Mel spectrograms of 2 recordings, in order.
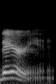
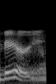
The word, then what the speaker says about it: Darion: it well she's stupid it's Darion it's easy as hell to pronounce just say Daran what the [ __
